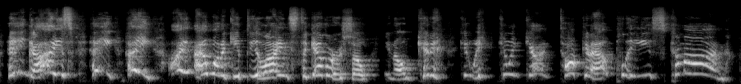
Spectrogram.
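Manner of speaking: high hammed-up plea to talk it out; mock eager peacemaker. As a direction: beg the alliance to stay together in a squeaky voice. Annalise voiced, pleading alliance.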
